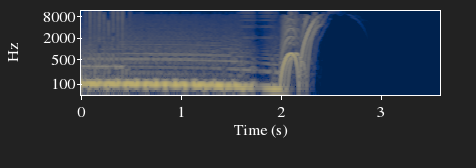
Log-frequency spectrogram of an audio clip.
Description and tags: Attack Zound-15
Similar to "Attack Zound-05" but with a long decay and a strange sound effect at the end of the decay. This sound was created using the Waldorf Attack VSTi within Cubase SX.
soundeffect, electronic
